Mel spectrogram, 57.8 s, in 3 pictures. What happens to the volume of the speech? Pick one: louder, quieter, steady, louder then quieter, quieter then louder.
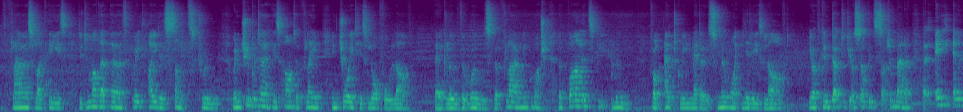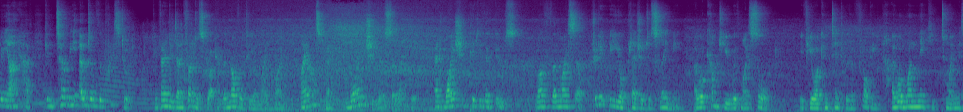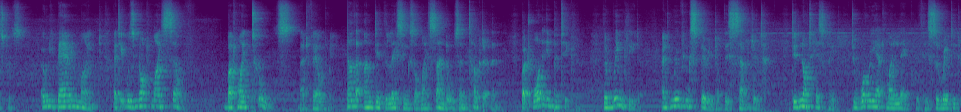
steady.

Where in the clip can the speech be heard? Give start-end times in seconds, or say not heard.
0.0-42.1, 42.9-57.7.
